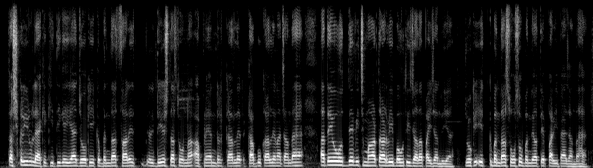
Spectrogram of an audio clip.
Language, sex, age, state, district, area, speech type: Punjabi, male, 18-30, Punjab, Amritsar, urban, spontaneous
